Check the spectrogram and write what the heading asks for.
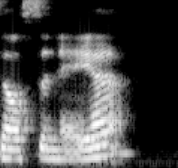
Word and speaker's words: Dulcinea: So, like, the audiobook pronounces it Dulcinea. So that's what I'm going to go with.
